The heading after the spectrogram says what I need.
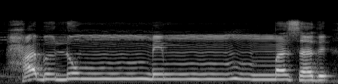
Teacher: لام کے اوپر دو پیش کی تنوین ہے اور تنوین کے بعد میم ہے، تو اس کے اندر غنہ کریں گے. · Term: ادغام ناقص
